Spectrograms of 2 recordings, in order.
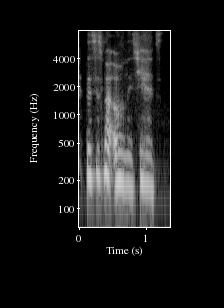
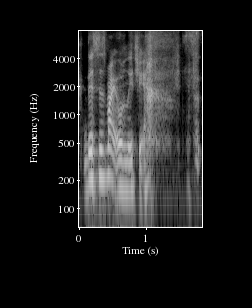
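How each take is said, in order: First: Said in the usual way. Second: Slow, half-laughing mock despair; mock desperate. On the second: Explaining cheap game buys, slow mock-desperate whine. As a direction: plead it like a last chance, slowly. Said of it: "'cause I was like".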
